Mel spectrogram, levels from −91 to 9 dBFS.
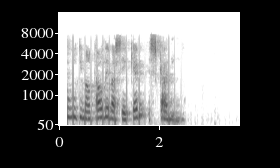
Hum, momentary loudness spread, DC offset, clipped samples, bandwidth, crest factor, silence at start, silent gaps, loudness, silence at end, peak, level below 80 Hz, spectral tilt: none; 5 LU; under 0.1%; under 0.1%; 8 kHz; 18 dB; 0.15 s; none; -30 LUFS; 1.1 s; -14 dBFS; -62 dBFS; -4.5 dB/octave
